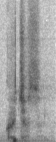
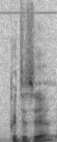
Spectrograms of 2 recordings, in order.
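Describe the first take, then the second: First: 그쳤어요 as a softened statement, no rise; hushed answer 그쳤어요. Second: 그쳤어요 as a question, rising at the end. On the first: Telling the congregation rain stopped, hushed statement of 그쳤어요. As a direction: drop 그쳤어요 softly as the reveal. Answer to own suspenseful question. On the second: Asking the congregation whether rain stopped, rising question on 그쳤어요. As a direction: ask 그쳤어요 with an upward lilt. Asks audience, then answers. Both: Acted.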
